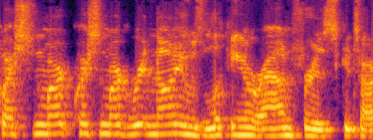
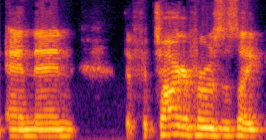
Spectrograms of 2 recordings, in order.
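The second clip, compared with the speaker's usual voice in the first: usual speaking voice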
